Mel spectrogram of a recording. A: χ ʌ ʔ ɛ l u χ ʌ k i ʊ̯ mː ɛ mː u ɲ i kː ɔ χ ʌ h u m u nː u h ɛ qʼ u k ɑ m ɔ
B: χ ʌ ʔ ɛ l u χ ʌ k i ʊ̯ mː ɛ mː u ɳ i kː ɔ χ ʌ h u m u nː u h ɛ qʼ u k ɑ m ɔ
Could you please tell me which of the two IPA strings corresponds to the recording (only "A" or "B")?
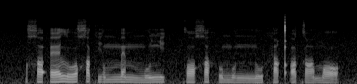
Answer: A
